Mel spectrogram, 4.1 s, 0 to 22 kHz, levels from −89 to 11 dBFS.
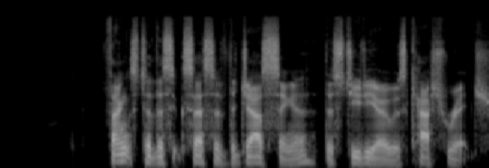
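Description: No technical faults occur in the clip, so there is nothing to describe in time order.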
